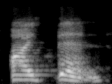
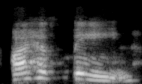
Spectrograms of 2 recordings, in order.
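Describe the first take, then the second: First: The word been is short and reduced. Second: The word been is said fully and carefully. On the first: This is the informal spoken form. "the contraction, it becomes more like a been" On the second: This is the full, more careful form. "when I'm saying the full form, I say been more carefully"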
